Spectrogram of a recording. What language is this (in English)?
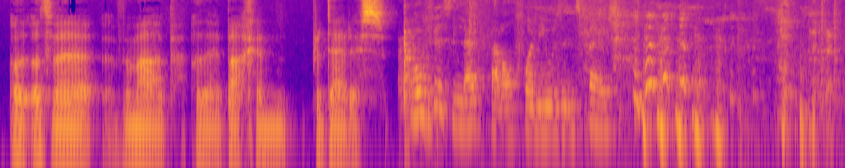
Welsh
